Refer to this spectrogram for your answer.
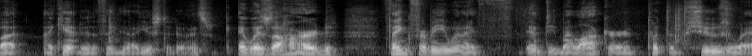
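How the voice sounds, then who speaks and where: A man with an American accent speaks at a moderate pace in a fairly low pitch, his intonation lively, in a plain, everyday voice, on a very clean recording with a silent background. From US South, South Florida. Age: 60s. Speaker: trumpet professor. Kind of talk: casual interview.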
